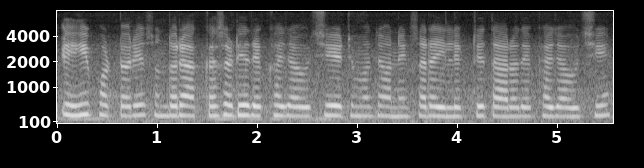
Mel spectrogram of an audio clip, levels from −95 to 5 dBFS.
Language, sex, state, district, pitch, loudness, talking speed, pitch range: Odia, female, Odisha, Khordha, 250 Hz, -14 LUFS, 150 wpm, 240-260 Hz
